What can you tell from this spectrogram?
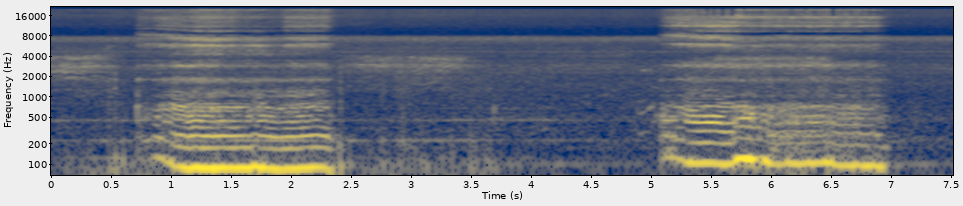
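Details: Labrador dog snoring in deep sleep: two long, deep, rattling, vibrating inhalations about four seconds apart; steady snoring.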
